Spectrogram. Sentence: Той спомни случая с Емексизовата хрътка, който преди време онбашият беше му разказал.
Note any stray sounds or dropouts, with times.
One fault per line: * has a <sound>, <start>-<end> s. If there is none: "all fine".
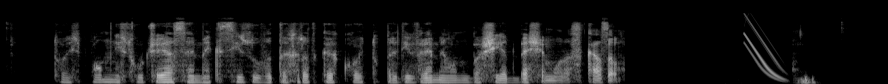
* has a chirp, 7.4-7.9 s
